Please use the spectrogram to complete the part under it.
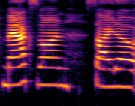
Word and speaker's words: Max von Sydow: So, Max von Sydow, I hope I'm saying his name right. – Sounds right.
